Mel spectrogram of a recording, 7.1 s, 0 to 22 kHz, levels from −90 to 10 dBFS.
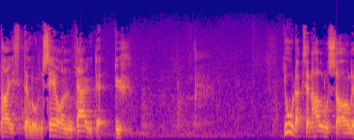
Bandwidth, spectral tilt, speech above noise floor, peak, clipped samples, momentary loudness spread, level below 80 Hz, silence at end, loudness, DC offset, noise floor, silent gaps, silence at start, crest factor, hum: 13 kHz; -2 dB/octave; 28 dB; 0 dBFS; under 0.1%; 19 LU; -66 dBFS; 0 s; -15 LUFS; under 0.1%; -44 dBFS; none; 0 s; 18 dB; none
